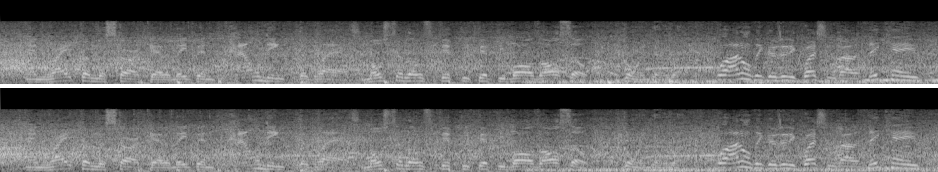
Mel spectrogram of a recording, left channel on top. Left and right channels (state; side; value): normal; both; correlation 0.66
